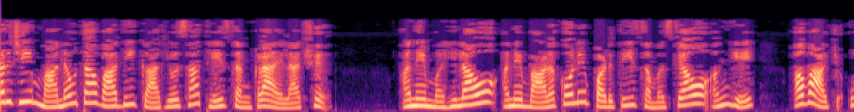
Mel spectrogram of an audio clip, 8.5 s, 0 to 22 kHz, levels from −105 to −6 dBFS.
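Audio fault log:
throughout: WMA compression, likely at a low bitrate around 24 kbps. Heavily quantised speech rings with breathing hiss; the spectrogram shows nothing above 10.1 kHz and patchy, gapped harmonics.
5.92–5.97 s: pre-echo. Block-wide quantisation noise smears about 43 ms of hiss ahead of an attack. The waveform shows a noisy stretch before the onset, softening it.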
